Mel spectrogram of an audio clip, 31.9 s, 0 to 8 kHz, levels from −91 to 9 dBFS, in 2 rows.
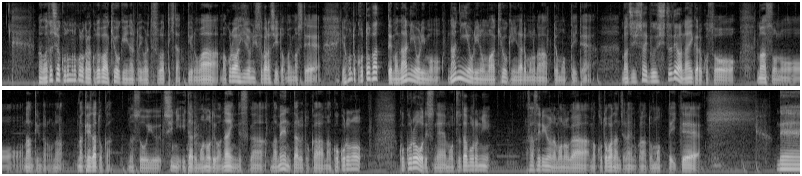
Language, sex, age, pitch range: Japanese, male, 40-59, 70-95 Hz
